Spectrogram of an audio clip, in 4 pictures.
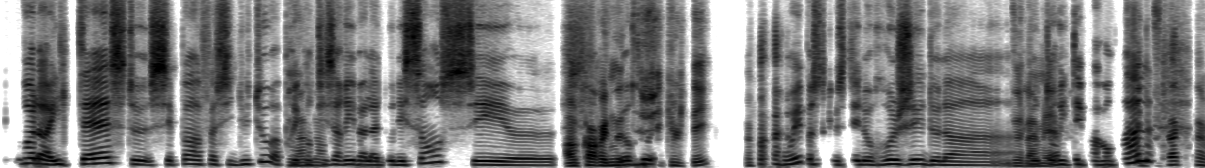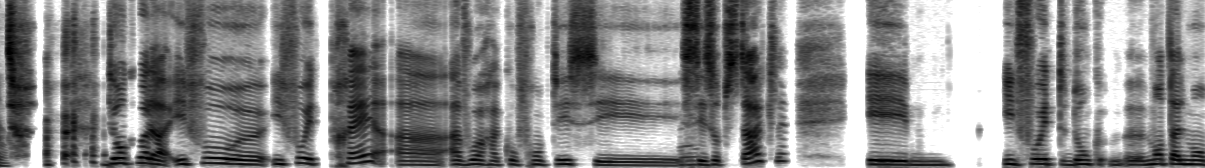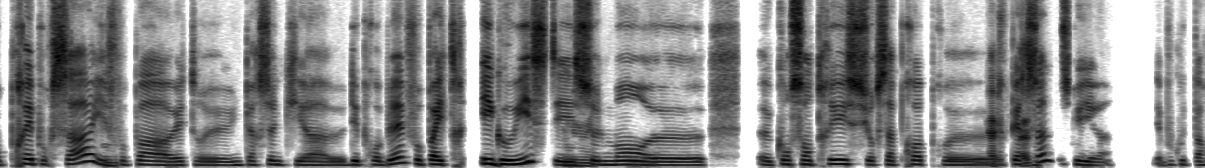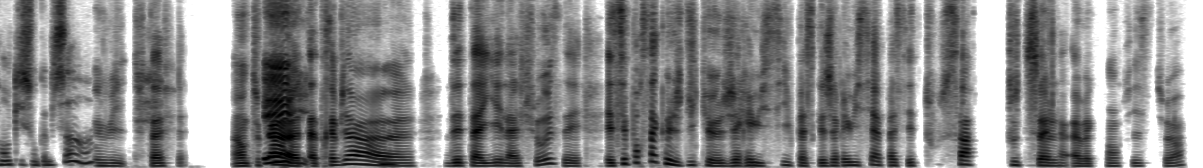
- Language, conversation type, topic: French, podcast, Comment décider si l’on veut avoir des enfants ou non ?
- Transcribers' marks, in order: chuckle; tapping; chuckle; laugh; drawn out: "ces"; stressed: "égoïste"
